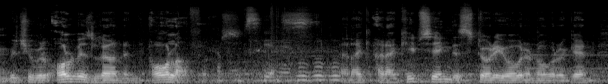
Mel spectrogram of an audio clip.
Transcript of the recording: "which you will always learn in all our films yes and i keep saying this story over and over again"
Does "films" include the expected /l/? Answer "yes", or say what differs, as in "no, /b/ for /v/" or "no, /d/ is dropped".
no, /l/ is dropped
